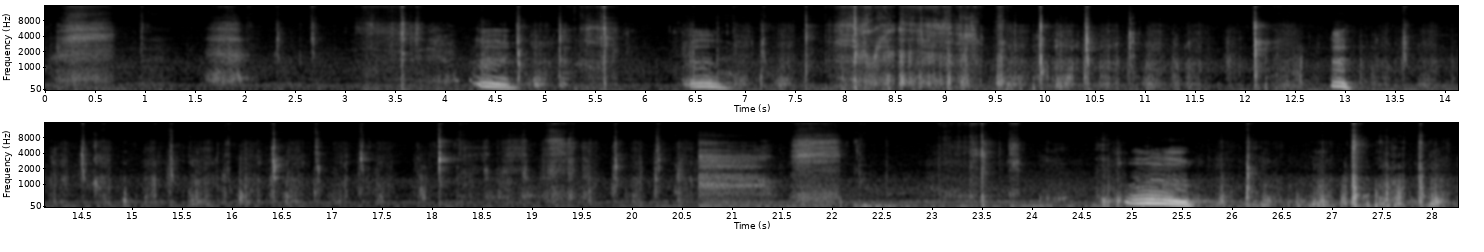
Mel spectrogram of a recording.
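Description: A young man chews soft food wetly and smacks his lips close to a microphone.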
